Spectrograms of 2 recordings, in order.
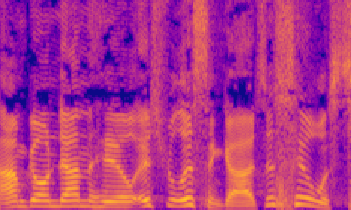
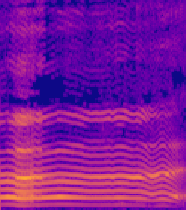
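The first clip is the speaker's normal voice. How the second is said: high, strained gasp for breath; winded groan; 11 semitones higher than usual. Acted. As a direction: moan as if the wind is knocked out. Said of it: "I'm like that, trying".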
